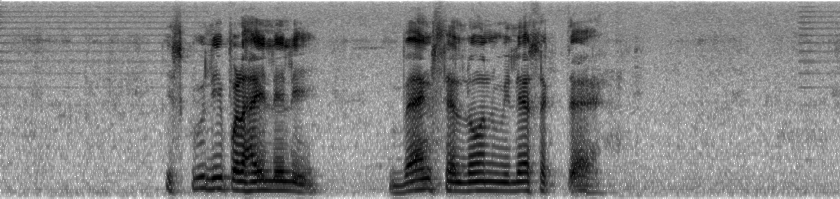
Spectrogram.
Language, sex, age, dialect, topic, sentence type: Maithili, male, 60-100, Angika, banking, question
